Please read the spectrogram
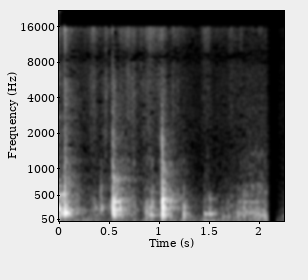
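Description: A few light knocks and clatters, about half a second apart, of a sunscreen spray can and plastic bottles and boxes being set down and shifted inside a drawer.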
